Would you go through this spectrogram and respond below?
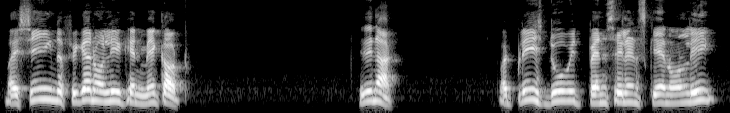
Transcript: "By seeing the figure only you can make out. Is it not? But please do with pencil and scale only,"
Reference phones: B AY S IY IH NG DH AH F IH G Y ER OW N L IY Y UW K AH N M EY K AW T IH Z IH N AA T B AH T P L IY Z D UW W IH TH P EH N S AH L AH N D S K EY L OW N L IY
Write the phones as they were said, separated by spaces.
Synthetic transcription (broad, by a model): B AY S IY IH NG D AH F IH G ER OW N L IY Y UW K AH N M EY K AW T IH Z IH N AA T B AH T P L IY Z D UW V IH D P EH N S AH L AH N D S K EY N OW N L IY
